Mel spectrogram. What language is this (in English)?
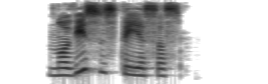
Latvian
